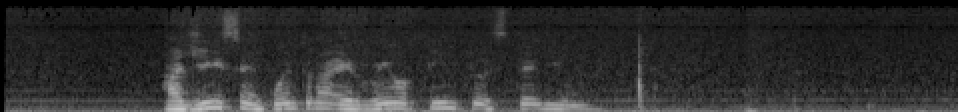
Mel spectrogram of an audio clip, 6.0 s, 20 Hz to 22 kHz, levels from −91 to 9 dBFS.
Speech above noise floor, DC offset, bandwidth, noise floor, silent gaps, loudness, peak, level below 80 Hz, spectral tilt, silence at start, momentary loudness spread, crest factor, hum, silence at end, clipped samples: 21 dB; under 0.1%; 16.5 kHz; -47 dBFS; none; -28 LUFS; -10 dBFS; -48 dBFS; -8 dB/octave; 0.05 s; 24 LU; 20 dB; 60 Hz at -50 dBFS; 0 s; under 0.1%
